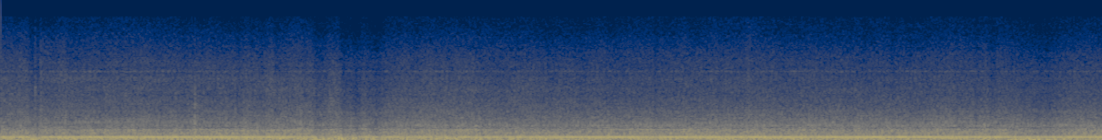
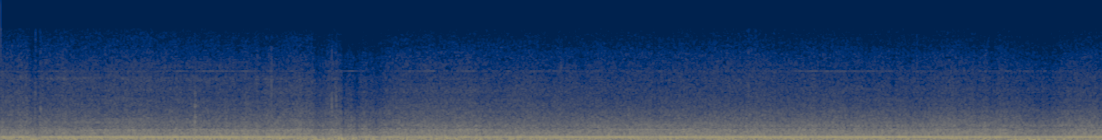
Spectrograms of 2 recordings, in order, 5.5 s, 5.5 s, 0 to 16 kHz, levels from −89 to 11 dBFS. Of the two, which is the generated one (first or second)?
first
